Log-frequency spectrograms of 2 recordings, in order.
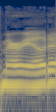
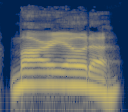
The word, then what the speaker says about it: Mariota: do it again Mariota he says a cut in between he doesn't say Mary doesn't say Mariota either Mariota Mariota I'm glad we're spending time our listeners are gonna know they're gonna know when somebody's pronouncing Marcus mariota's name incorrectly you just did it wrong you just did it the way that I was doing it right there not marry like Mario Super Mario Brothers Mariota all right it's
